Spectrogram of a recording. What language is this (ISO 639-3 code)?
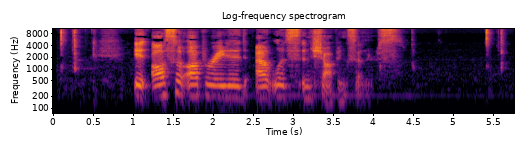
eng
